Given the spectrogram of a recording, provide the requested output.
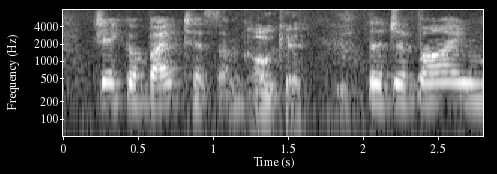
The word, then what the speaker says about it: Jacobitism: Jacobitism, is that how you say it? Jacobism? Yeah. Or is it Jacobitism? Jacobitism.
